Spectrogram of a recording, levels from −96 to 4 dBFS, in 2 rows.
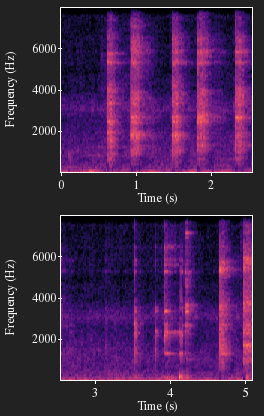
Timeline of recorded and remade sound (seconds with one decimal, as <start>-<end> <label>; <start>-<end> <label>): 0.0-5.1 recorded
